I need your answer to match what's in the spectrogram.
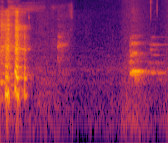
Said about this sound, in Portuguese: Ai, caramba, esse cachorro hoje vai me dar trabalho. Cala a boca, cachorro! Né? Vamos lá, de novo. É, e bom dia a todos, senhoras e senhores, mais uma vez. Vocês ouviram o cachorro, né?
